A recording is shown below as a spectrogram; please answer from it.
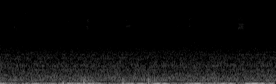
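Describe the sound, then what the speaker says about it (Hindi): A pen or marker writes out a chemical formula during a chemistry lesson, with faint scratchy strokes in short irregular bursts over a low background hum. "इसके फार्मूले को यदि हम कहें तो ऐसे भी लिख सकते हैं"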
